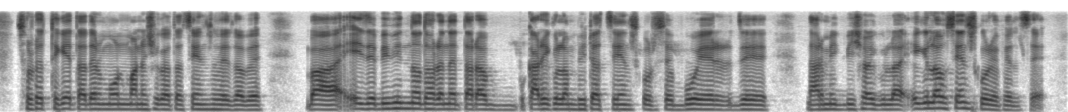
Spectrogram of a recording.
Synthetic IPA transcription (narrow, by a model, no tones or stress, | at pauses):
t͡ɕʰoʈʰot̪ʰːeket̪ad̪eɾmonmanuʃikɔt̪ʰat͡ɕend͡ʑɦojed͡ʑabe | baḛjd͡ʑebibʱinːod̪ʱɔɾoneɾt̪aɾakaɾikulambʱiʈat͡ɕenskoɾt͡ɕʰeboeeɾd͡ʑe | d̪ʱaɾmik̚biʃɔeɡulaʔeɡulaosenskoɾefelt͡ɕʰḛ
